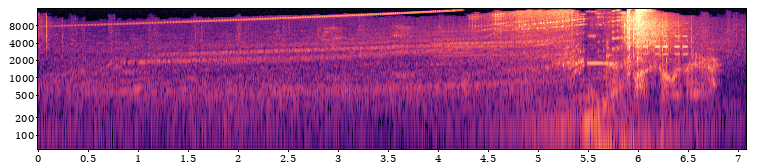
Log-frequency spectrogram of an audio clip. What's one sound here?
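A healing device charges up with a rising electronic whine.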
